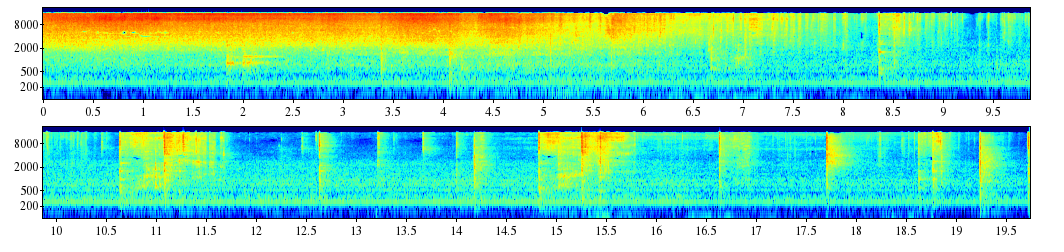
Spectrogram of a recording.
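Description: Water poured into a hot steel pan of roasted semolina and tempering sizzles loudly, the hiss dying away over several seconds. Then a steel spatula scrapes and clinks against the pan as the semolina is stirred, over a steady hum.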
